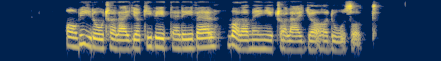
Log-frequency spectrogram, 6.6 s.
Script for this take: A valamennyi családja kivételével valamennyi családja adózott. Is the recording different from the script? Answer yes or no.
yes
